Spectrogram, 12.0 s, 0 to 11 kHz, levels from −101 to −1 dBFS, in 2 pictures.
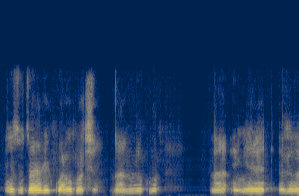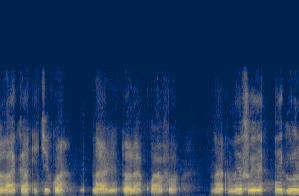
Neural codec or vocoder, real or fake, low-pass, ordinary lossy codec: codec, 16 kHz, 4 kbps, FreqCodec, smaller model; fake; 7.2 kHz; none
